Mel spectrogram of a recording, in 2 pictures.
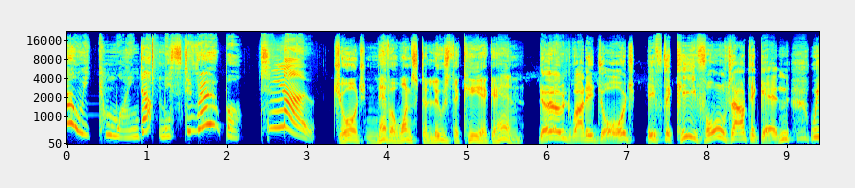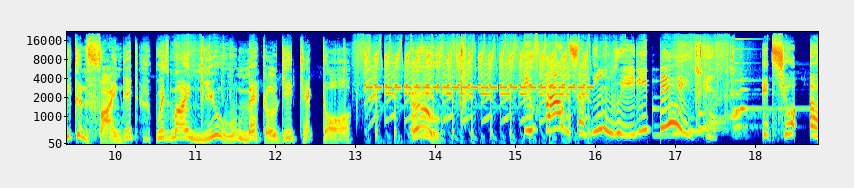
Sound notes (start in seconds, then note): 13.0 beeping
